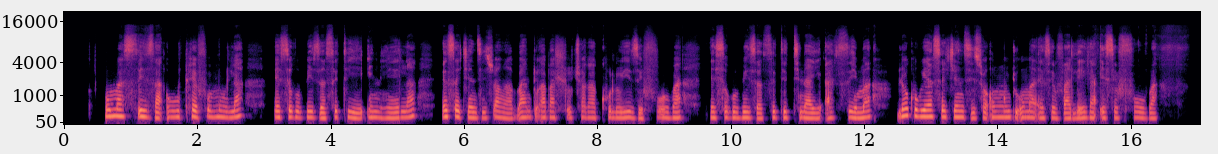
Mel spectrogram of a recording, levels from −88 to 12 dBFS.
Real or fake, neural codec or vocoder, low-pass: fake; codec, 44.1 kHz, 7.8 kbps, Pupu-Codec; 14.4 kHz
